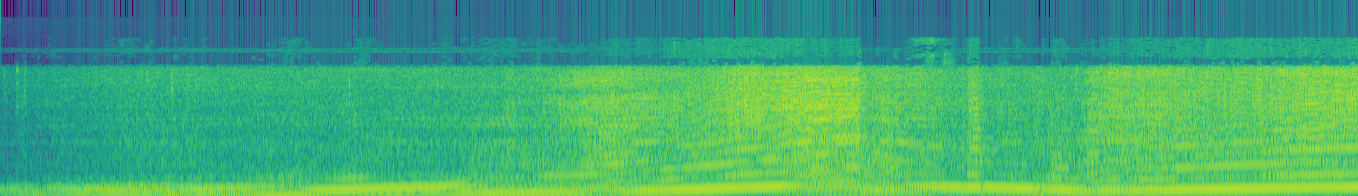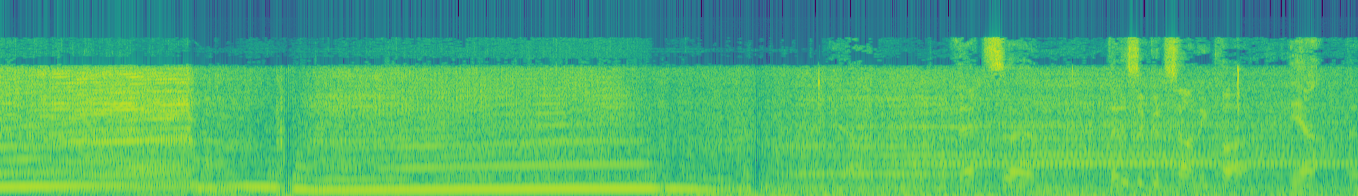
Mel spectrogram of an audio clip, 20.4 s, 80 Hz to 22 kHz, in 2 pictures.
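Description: The 3-liter V6 engine of an Alfa Romeo GT road car, heard onboard from inside the car while driving, loud, revving up through several gears with rising pitch sweeps and brief drops at each shift.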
